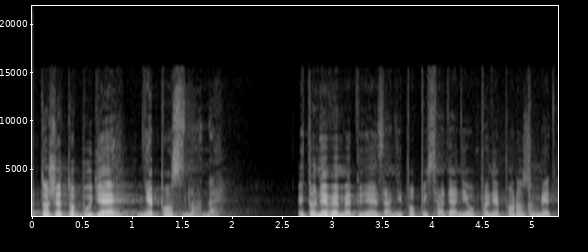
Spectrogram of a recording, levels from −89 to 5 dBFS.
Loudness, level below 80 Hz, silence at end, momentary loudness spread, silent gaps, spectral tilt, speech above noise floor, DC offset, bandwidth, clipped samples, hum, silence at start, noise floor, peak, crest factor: -28 LUFS; -76 dBFS; 0.05 s; 13 LU; none; -5.5 dB/octave; 43 dB; under 0.1%; 16 kHz; under 0.1%; none; 0 s; -71 dBFS; -8 dBFS; 20 dB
